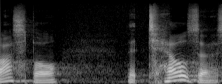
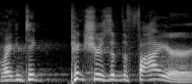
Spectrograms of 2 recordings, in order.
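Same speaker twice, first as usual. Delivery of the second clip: higher, irritated retort from the photographer; 9 semitones higher than usual. Retold or imitated. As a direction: snap back, mildly annoyed. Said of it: "And irritated".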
